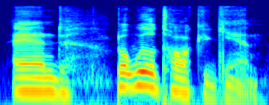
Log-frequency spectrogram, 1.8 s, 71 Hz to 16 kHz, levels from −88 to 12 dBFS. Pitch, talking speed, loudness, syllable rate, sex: 140 Hz, 135 wpm, -18 LUFS, 4.3 syllables/s, male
